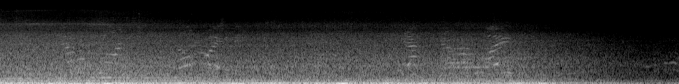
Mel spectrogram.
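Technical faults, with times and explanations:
5.12 to 6.4 s, zipper noise: the level falls by roughly 15 dB in audible steps of about 1 dB, around ten per second, instead of gliding down. Each unsmoothed jump puts a small click into the waveform, so a steady ticking rides on the sound only while the level is moving. That ties it to the gain change, unlike random clicks.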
